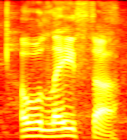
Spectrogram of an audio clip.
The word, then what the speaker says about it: Olathe: Olathe.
